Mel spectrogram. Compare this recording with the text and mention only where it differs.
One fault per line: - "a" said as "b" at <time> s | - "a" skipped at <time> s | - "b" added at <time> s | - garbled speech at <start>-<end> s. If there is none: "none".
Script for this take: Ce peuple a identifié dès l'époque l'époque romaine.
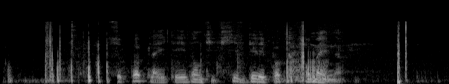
- "été" added at 1.6 s
- "l'époque" skipped at 2.9 s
